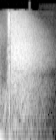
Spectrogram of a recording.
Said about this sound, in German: Klatschende Seerobben unter Wasser. Klingt so logisch, dass es bestimmt ausgedacht ist.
